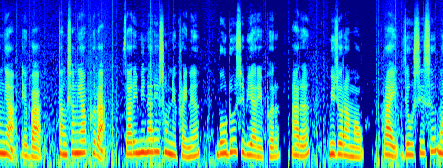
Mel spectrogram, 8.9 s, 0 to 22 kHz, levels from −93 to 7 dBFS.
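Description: Overdone noise removal runs through the whole speech clip. A noise reduction stage set too aggressively pulls individual frequency bands down whenever they sit near its noise estimate, taking quieter parts of the voice with them, so the background drops and breaks up into twinkling specks.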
